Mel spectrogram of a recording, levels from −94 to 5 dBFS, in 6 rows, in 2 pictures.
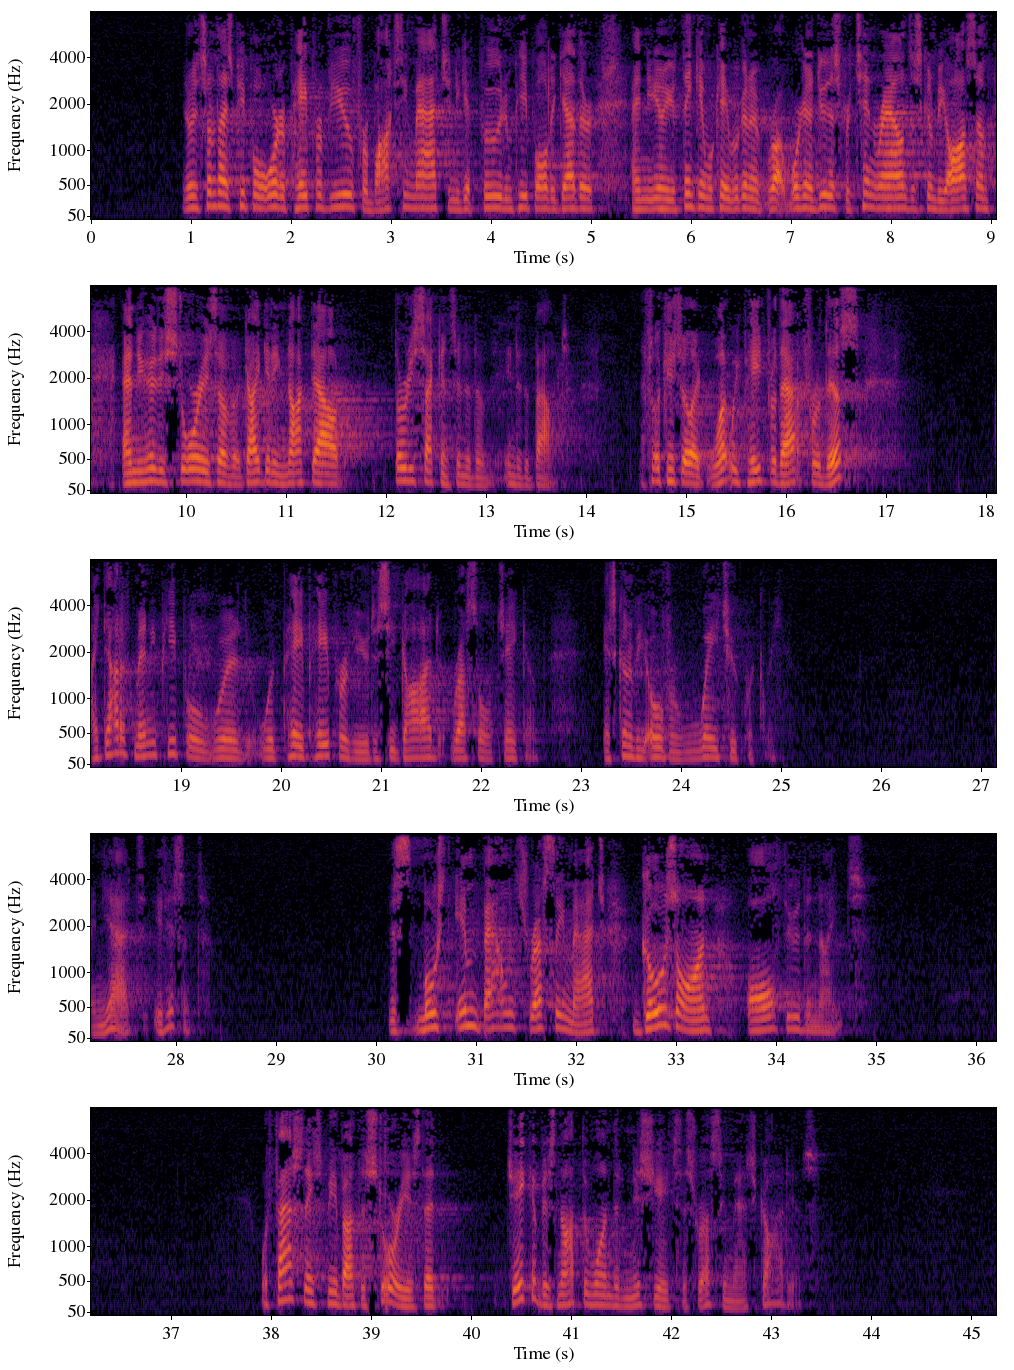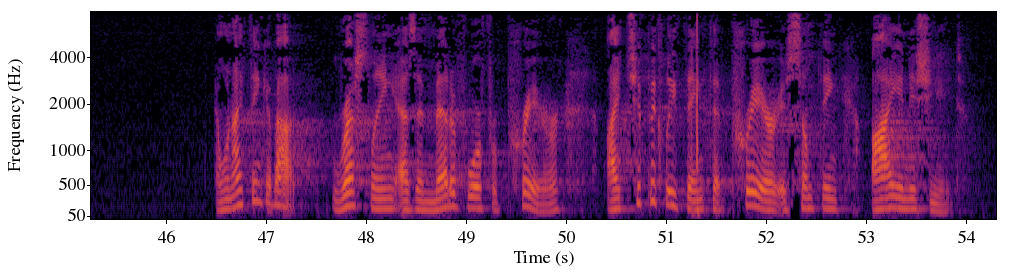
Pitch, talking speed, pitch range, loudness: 155 Hz, 160 wpm, 135-170 Hz, -31 LUFS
